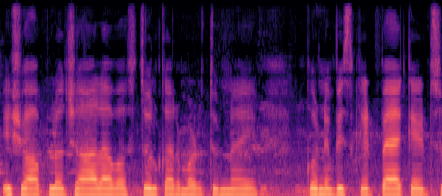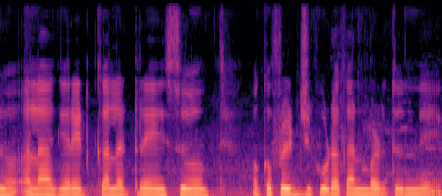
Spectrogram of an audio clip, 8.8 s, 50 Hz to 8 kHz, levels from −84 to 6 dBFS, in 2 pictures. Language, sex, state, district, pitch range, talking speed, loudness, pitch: Telugu, female, Telangana, Mahabubabad, 195-200 Hz, 115 wpm, -16 LUFS, 195 Hz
